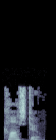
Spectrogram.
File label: "costume", English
